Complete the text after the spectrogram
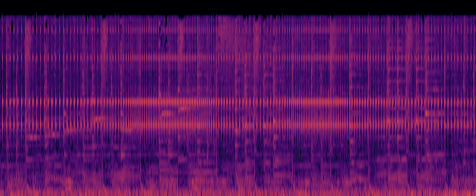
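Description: An electronic synthesizer plays rapid, stepping tones that shift in pitch.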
